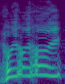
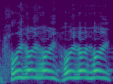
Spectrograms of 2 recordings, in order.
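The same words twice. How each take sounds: First: Put-on high, sweet child's sing-song; little daughter's sweet voice. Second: High, insistent rushing dad voice. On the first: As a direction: imitate a small girl saying it endearingly. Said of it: "then she says back to me". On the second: Retold or imitated. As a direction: push the child along, impatient. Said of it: "And I'm going".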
